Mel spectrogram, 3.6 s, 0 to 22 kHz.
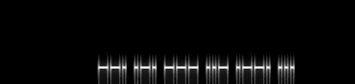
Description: Morse code, heard as a keyed tone, about 40 wpm, 700 Hz. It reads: GROUPS
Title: ES:S Suffix - Top 100 Words with Base Words 40wpm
